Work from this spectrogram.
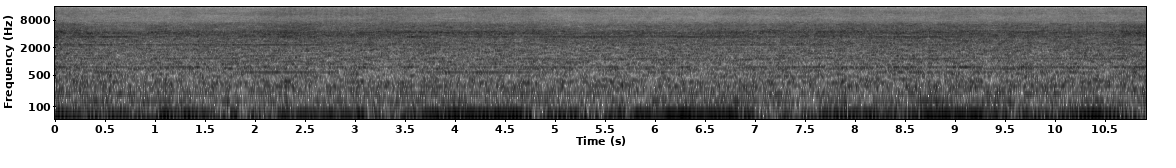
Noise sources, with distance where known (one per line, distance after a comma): engine of unclear size, far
